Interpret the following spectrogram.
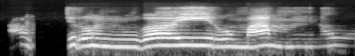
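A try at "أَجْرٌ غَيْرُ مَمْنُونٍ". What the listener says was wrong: Ninnya pendek. Sekali lagi. Mamnunin. Ajrun ghairu mamnunin.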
